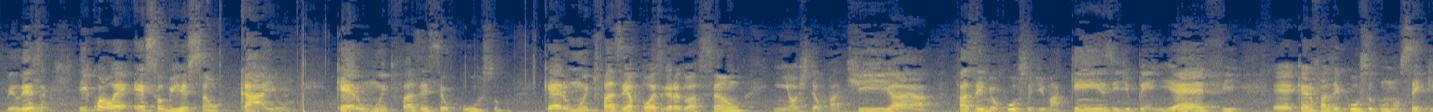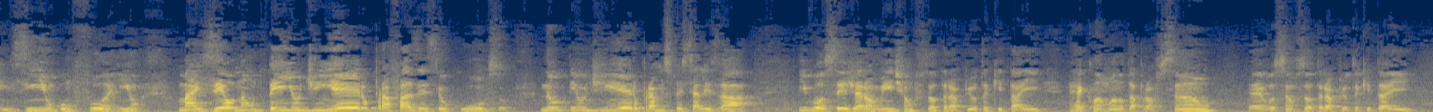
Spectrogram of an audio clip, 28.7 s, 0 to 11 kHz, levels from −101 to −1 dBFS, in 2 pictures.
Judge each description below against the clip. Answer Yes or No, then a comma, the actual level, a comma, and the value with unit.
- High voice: No, medium, 180 Hz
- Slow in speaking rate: No, average, 150 wpm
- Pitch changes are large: No, average, 3.4 semitones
